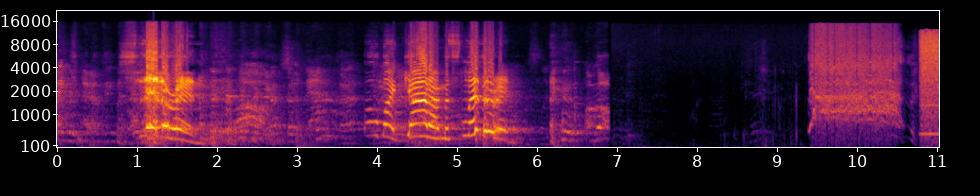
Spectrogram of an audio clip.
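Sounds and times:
person screaming: 9.4 - 11.0
tv static: 10.7 - 11.0.

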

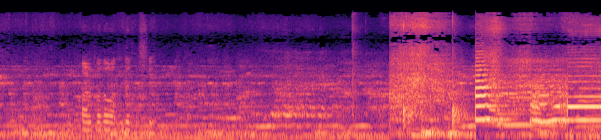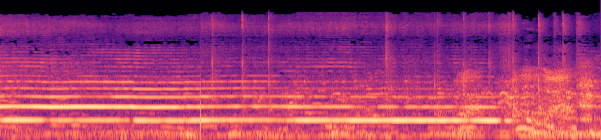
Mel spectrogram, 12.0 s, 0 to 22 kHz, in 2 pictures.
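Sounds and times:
conch shell blown: 4.2 - 11.2.

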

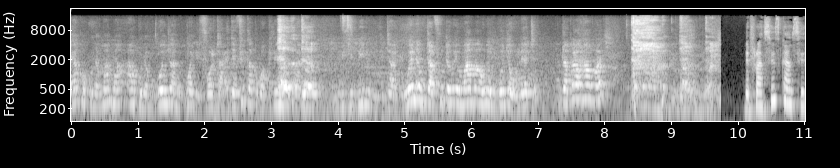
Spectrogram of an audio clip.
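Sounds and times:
person coughing loudly: 3.1 - 3.8, 8.4 - 9.8.

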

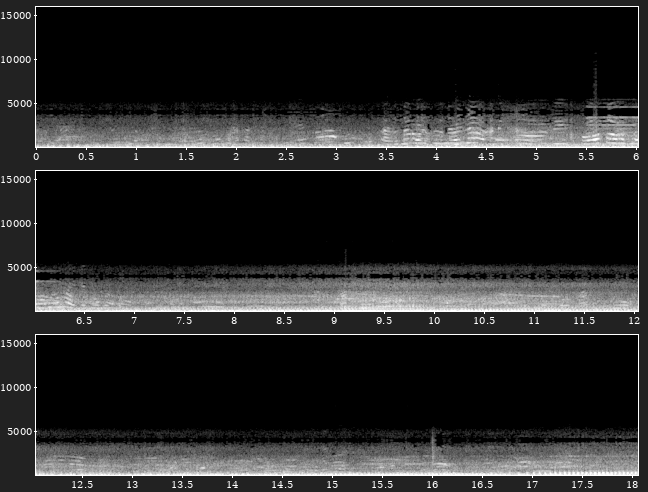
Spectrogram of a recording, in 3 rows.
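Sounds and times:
people talking indistinctly: 0.0 - 18.0.

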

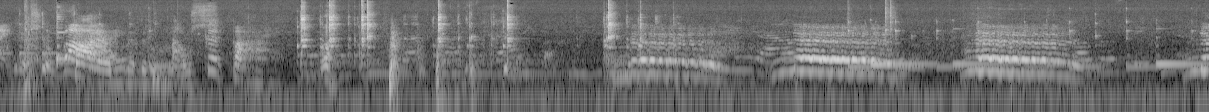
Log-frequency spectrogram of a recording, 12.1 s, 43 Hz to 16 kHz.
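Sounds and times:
plucked instrument notes: 0.0 - 12.0
held note: 2.8 - 12.0.

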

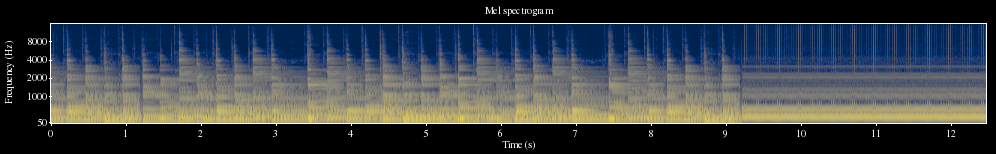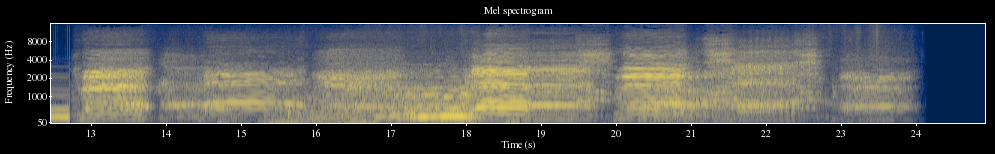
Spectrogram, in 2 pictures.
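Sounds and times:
sheep bleating: 12.8 - 24.1.

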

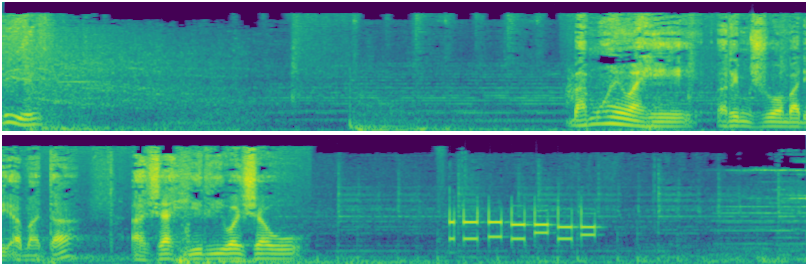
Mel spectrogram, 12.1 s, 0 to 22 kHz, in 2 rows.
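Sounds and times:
telephone keypad beeps: 9.4 - 10.6.

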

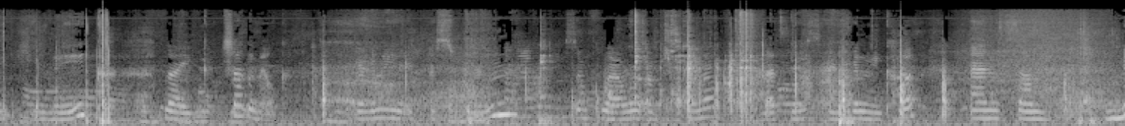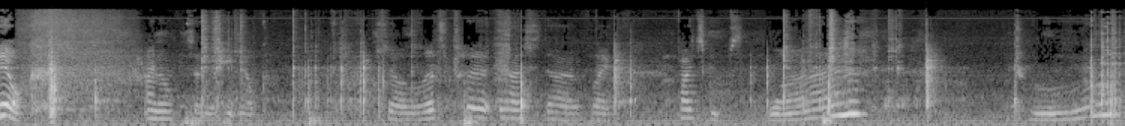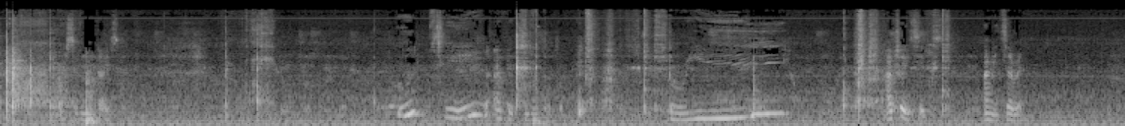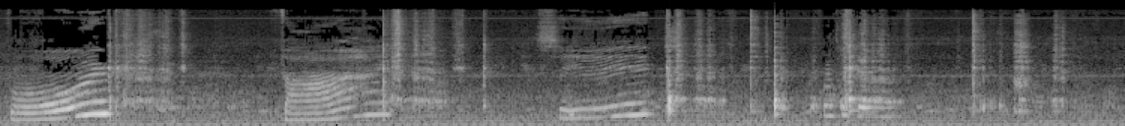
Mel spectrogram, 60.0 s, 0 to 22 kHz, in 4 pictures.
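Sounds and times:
low steady hum: 0.0 - 60.0
child's wordless vocal sounds: 4.3 - 7.2.

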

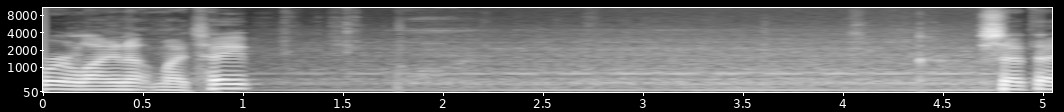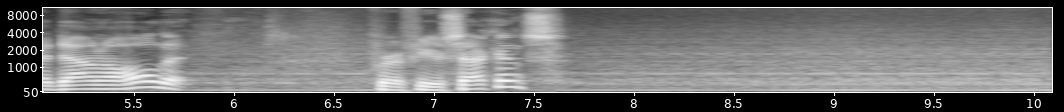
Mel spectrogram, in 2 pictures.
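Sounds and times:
low mechanical fan hum: 0.0 - 10.0.

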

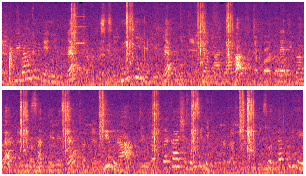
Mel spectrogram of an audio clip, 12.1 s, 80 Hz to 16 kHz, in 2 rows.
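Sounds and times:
person speaking: 0.0 - 12.0
camera shutter clicking: 3.9 - 4.7, 7.2 - 8.2, 9.0 - 9.2, 9.8 - 10.1, 10.8 - 11.2.

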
